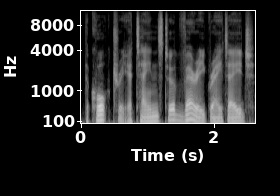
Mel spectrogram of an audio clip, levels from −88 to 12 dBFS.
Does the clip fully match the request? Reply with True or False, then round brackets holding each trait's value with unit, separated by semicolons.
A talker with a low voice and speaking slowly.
False (95 Hz; 205 wpm)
